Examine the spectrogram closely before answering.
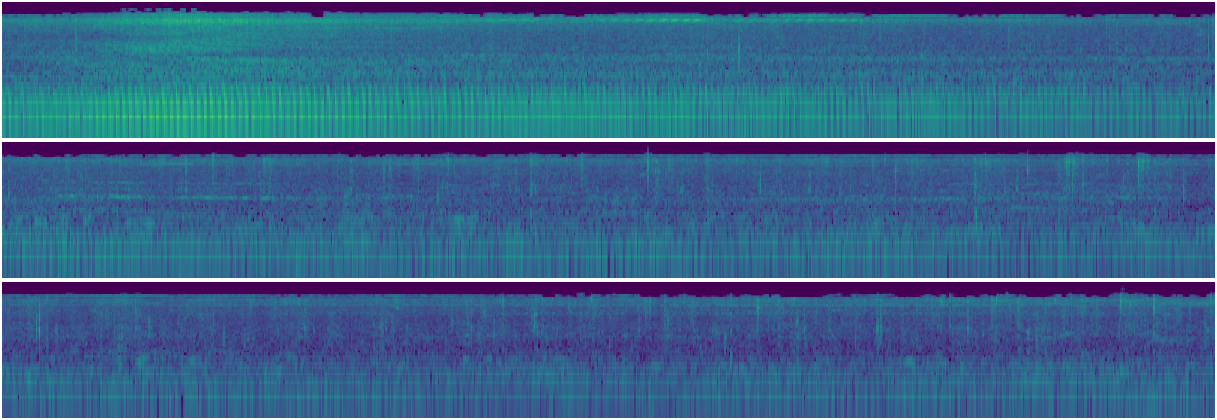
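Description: Footsteps scuff on the road.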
